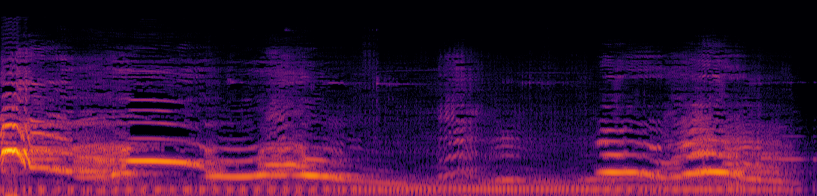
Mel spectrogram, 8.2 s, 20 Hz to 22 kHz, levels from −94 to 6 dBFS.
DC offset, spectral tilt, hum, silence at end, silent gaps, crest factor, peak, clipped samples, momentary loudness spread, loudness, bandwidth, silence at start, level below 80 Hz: under 0.1%; -6.5 dB/octave; none; 0.2 s; none; 22 dB; -4 dBFS; under 0.1%; 19 LU; -26 LUFS; 9.4 kHz; 0 s; -56 dBFS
